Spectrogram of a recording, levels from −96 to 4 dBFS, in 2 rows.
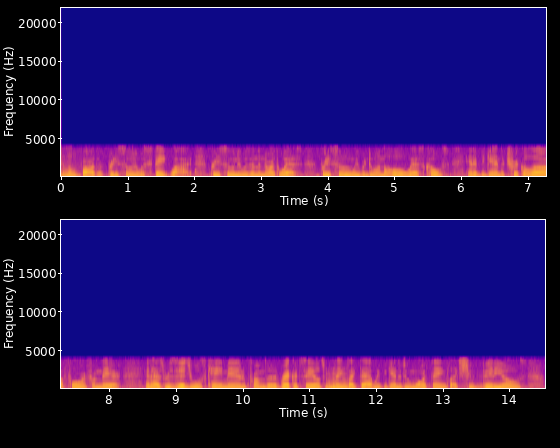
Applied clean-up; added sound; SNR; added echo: none; none; none; none.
